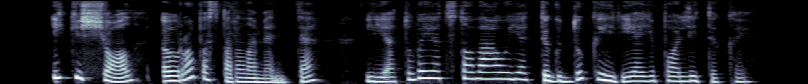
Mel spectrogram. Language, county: Lithuanian, Šiauliai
